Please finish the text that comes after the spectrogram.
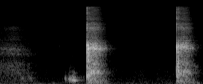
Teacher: The back of the tongue kicks off against the back of the throat. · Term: hard sound for C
